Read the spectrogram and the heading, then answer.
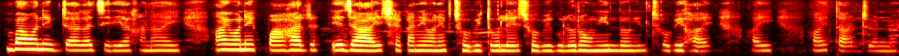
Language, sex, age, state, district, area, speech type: Bengali, female, 30-45, West Bengal, Cooch Behar, urban, spontaneous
